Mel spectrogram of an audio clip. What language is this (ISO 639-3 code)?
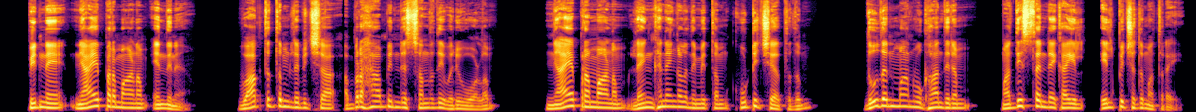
mal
